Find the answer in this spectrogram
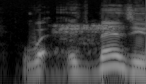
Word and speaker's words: Menzies: box fan willly menes is men's right is how you say your last name dude yeah yeah absolutely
